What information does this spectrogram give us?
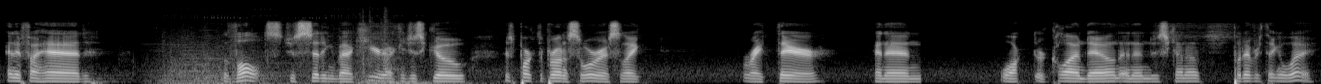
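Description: A man's voice: medium pitch, flat delivery, a little slow, vocal fry, long pauses, pushed and bright. Sick, nasal-sounding male gamer. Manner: rambling, thinks aloud with many fillers. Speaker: gameplay commentator. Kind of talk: casual let's-play commentary.

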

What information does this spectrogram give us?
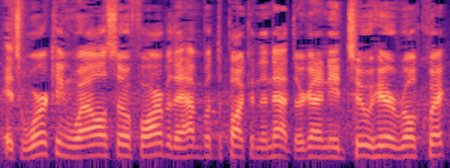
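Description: Male color analyst at a rinkside, brisk and slightly high, light background noise. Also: fairly even intonation, fairly bright tone. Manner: quick, conversational, with fillers. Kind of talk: radio sports analysis. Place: between the glass at an ice rink.

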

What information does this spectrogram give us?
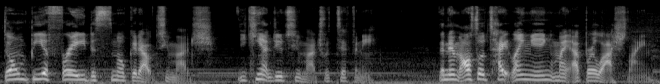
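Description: A woman in her twenties with a slightly hoarse voice, giving a casual, chatty makeup tutorial voice-over. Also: on the low side, wildly swooping pitch, normal speed, fairly bright tone. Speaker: beauty vlogger, host. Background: background music.

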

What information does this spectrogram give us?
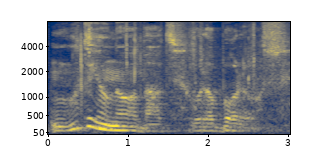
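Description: A slow, guarded arms contact. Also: male voice, on the low side, very animated. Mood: businesslike. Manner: curt, deliberate. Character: guarded, curt male local arms contact. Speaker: game character, local contact. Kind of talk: cinematic game acting. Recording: echoey room, clear background noise.

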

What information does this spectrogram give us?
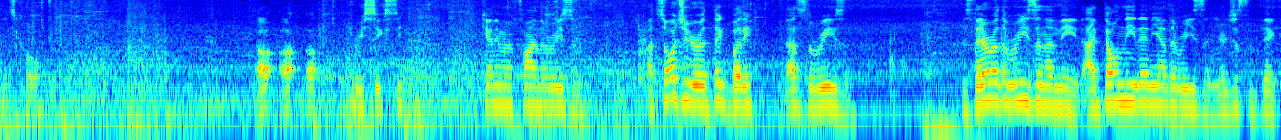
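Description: A man's voice: normal speed, pauses often, noisy background. Young man streaming, blunt and mumbling. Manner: blunt, talks back to chat, low mumbled asides. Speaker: game streamer. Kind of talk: casual live-stream chat while playing. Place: home room at a desk. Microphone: headset. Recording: game music playing loudly underneath. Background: game music.

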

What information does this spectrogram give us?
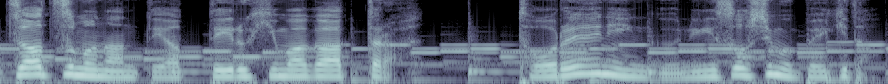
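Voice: medium pitch, fast talker, natural voice. A performer acting a haughty, hot-headed, unfriendly teenage boy with a curt, scornful manner, in an amateur voice drama. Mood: cold, dismissive. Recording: dry, faint music underneath.

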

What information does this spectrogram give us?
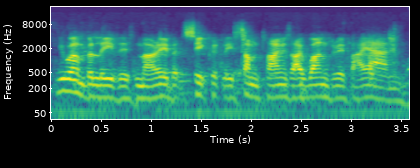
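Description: A man's voice: mid-range voice, brisk, a crowd in the background, lightly acted. A man in his thirties playing a fussy, predictable husband who doubts himself, in an earnest, flustered 1980s sitcom way. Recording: dull lo-fi TV audio with hiss.

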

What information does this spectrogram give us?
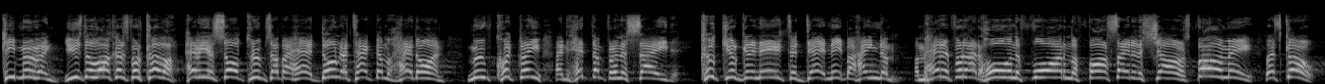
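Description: A man's voice: extremely high pitch, expressive, brisk, few pauses, bright, forceful tone, dry recording, studio quality, full character voice. A man playing a battle-hardened Scottish special forces squad leader in a video game, giving terse, urgent military orders. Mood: shouting, urgent.

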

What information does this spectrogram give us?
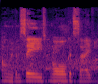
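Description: A young man in his twenties with a croaky voice, chatting and swearing through a live football game stream from a small room. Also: medium pitch, little pitch movement, brisk. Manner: swears often, shouts and laughs at the game. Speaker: gaming streamer. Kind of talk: live gameplay chat.

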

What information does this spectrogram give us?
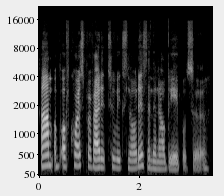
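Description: A young woman answering job interview questions over a video call on a headset, pausing often with "um". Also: mid-range voice, creaky, pushed and bright, no room sound. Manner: hesitant, many "um" fillers. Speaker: job candidate. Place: small indoor room.

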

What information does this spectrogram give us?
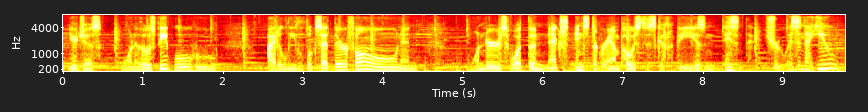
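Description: A man playing a possessive, psychopathic captor lover in an intimate audio roleplay, mockingly sweet and taunting, moving between softness and sharpness. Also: mid-range voice, very animated, lo-fi sound, music in the background. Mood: mocking, irritated. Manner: drawn-out, taunting, swinging between soft whispers and sharp outbursts.

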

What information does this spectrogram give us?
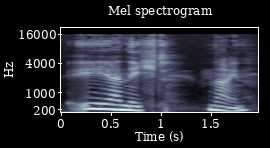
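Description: Woman acting proud cornered pilot lady in a radio play, defiant, medium pitch. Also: drawn-out words, a little mellow, no room sound. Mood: guarded. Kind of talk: German audio drama acting.

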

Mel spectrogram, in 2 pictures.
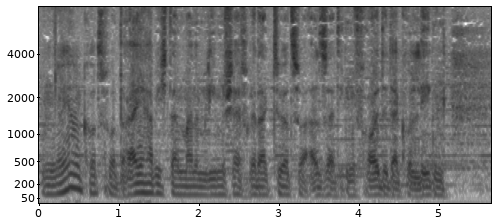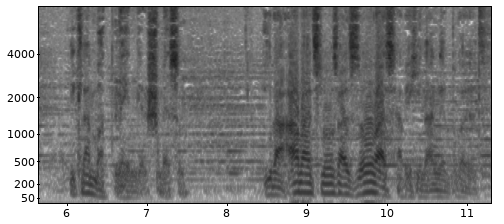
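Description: An actor playing a brash, hungover reporter in a 1980s radio crime drama, colloquial, blustery and hesitating. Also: male voice, low voice, expressive, normal speed, music in the background. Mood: wry, confiding. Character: brash, hungover, cynical male reporter, scheming and combative. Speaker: lead actor and narrator in a crime radio play.

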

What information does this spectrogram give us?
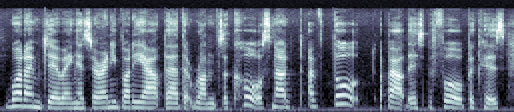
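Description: A woman's voice: mid-range voice, a little fast. Chatty middle-aged woman, noisy line. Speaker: guest, gaming streamer. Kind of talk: casual conversational interview, anecdotal. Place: small home room, indoors, on a video call. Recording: clear background noise with hum.

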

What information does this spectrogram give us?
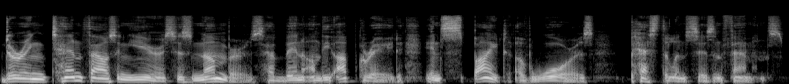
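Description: Low-voiced male audiobook narrator, dry sound. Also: big pitch swings, slow pace, breathy edge, dry recording. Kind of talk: scripted literary narration.

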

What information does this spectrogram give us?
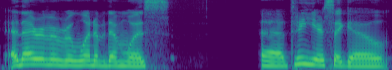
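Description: A woman's voice: medium pitch, moderate pace, darkish tone, smooth, dry recording, clean studio sound. A woman from the Sakha Republic, a native Sakha speaker with a Sakha accent, talking as a podcast guest and often searching for words with fillers. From Sakha Republic, Siberia. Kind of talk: conversational interview.

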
